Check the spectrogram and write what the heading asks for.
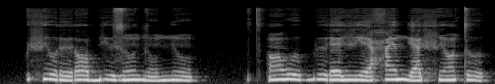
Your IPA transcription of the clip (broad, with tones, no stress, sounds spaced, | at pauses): fʲ o˥˩ ɾ ø˧˩˧ ɾ ɔ˥˩ bʲ ʉ˥˩ z ũ˧˥ d ũ˩˧ mʲ ũ˥˩ | t͡sʼ ɔ̃˧˥ w ʊ˧ b ʉ˥˩ ɾ ɛ˧ vʲ ɛ˧˩˧ ħ ɛ̃˧˥ mʲ a˩˧ fʲ ɔ̃˧˥ t ʊ˥˩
